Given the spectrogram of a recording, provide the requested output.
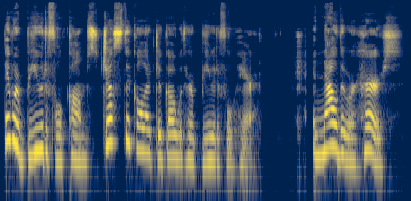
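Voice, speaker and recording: A woman reading scripted story narration in a careful, deliberate manner. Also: on the high side, expressive, creaky, darkish tone. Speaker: audiobook reader.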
